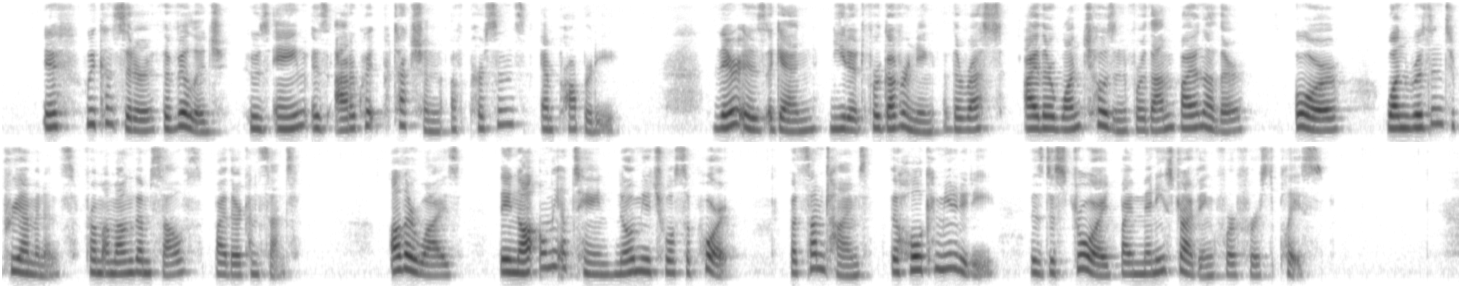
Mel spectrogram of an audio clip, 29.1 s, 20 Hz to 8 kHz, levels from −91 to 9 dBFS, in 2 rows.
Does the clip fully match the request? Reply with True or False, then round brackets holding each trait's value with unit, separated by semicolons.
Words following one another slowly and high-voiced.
True (130 wpm; 215 Hz)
